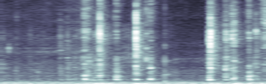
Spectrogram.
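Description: Typing on a computer keyboard: a run of quick key presses beginning about half a second in, as a word is typed.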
